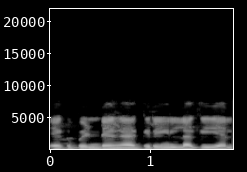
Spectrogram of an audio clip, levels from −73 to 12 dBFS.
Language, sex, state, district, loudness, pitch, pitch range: Hindi, female, Uttar Pradesh, Budaun, -16 LUFS, 185 Hz, 185-195 Hz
